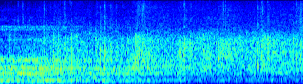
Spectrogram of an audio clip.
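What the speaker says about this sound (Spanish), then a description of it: "Denle un aplauso al Señor" A congregation applauds at a large church convention in Barranquilla, dense sustained clapping filling the hall at an even, loud level.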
